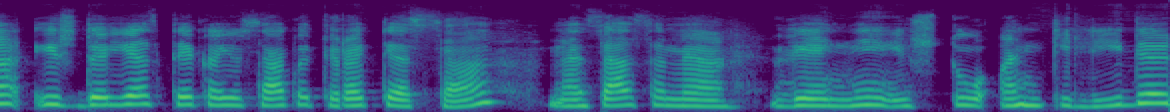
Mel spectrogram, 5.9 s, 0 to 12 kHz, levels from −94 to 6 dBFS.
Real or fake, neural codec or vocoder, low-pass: fake; codec, 44.1 kHz, 3.4 kbps, Pupu-Codec; 10.8 kHz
